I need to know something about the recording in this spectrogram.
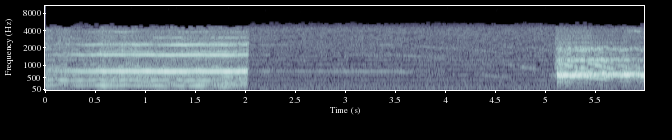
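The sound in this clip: A car engine drones loudly as it is driven off in a hurry to reach a crime scene. The steady roar lasts about two seconds, falls to a low hum with a faint falling tone, then surges loud again at the end.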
